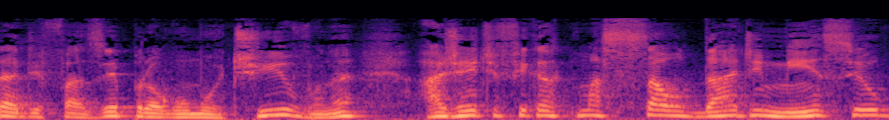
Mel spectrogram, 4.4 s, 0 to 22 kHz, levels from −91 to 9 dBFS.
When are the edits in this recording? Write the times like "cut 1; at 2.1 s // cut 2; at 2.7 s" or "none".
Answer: none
